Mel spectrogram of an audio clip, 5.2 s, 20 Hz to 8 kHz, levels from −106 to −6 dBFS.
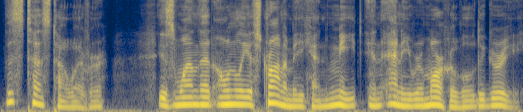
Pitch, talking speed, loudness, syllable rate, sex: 135 Hz, 160 wpm, -17 LUFS, 5.7 syllables/s, male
